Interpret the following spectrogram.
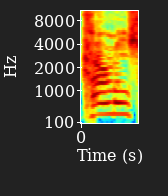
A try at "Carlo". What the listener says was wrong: Carlo, no S.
